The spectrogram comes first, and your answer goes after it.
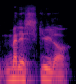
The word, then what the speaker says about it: Melascula: What Melascula? Yeah. So apparently the right way is Meliscula.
